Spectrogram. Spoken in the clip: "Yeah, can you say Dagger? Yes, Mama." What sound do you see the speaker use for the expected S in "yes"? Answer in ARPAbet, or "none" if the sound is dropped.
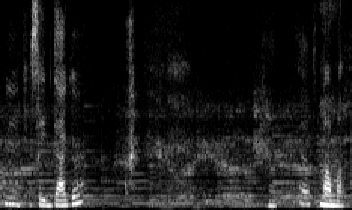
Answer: none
